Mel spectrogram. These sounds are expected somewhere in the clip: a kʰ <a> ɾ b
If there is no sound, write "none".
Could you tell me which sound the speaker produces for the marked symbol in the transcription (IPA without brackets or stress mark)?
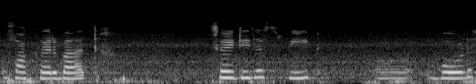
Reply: ə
